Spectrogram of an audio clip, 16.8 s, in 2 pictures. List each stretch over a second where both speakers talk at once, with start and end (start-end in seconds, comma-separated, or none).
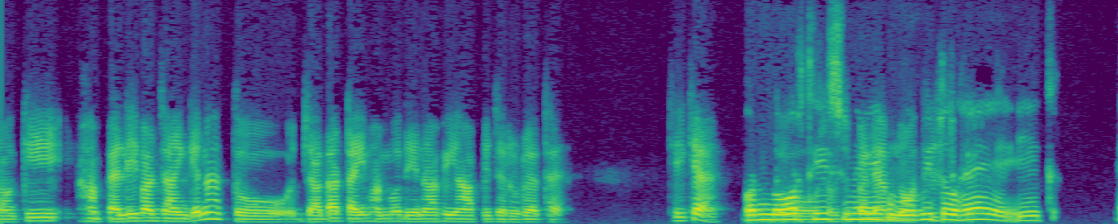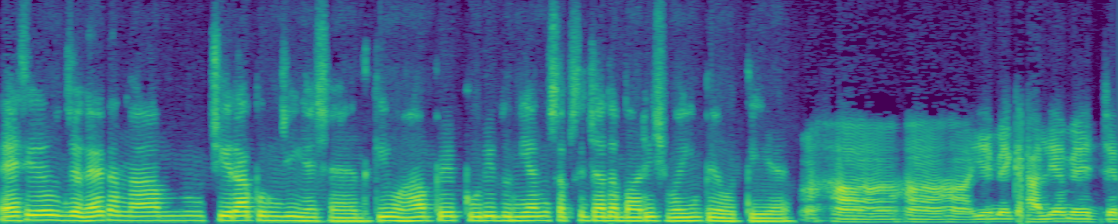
5.8-7.2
